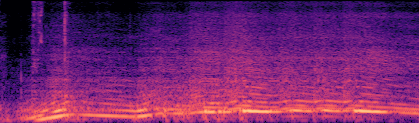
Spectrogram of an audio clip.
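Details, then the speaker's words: Suzuki Alto in snow, engine revs rising and falling with a slightly raspy, fruitier-than-standard exhaust note; owner suspects a possible exhaust leak. "like that sounds uh that sounds a bit fruity a bit fruitier than standard right"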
